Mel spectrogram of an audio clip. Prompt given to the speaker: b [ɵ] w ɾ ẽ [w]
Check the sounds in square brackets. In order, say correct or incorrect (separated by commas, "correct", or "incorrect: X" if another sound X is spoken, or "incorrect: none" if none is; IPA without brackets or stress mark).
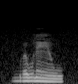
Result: correct, correct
